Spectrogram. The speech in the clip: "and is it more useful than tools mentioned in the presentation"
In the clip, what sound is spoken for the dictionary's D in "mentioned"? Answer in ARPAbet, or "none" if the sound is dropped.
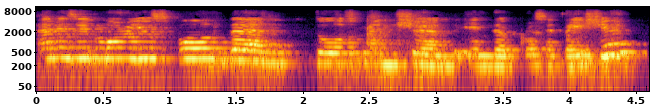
D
